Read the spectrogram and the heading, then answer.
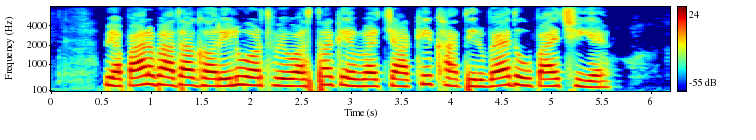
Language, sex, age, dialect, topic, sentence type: Maithili, female, 18-24, Eastern / Thethi, banking, statement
